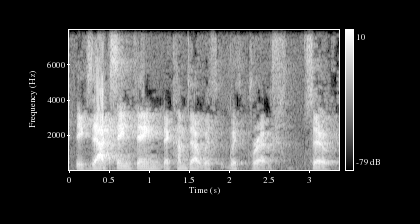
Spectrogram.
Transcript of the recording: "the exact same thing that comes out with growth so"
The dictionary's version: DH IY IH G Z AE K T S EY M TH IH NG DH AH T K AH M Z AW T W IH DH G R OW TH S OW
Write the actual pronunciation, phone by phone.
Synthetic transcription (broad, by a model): DH IY IH G Z AE K T S EY M TH IH NG DH AH T K AH M Z AW T W IH DH G R OW TH S OW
